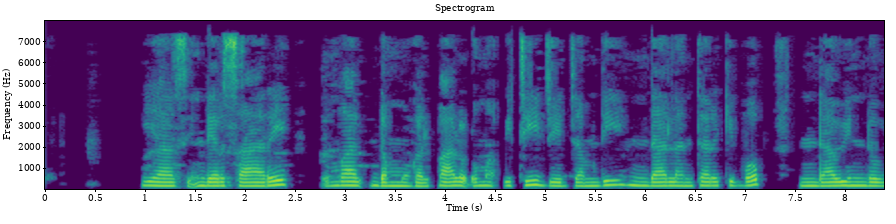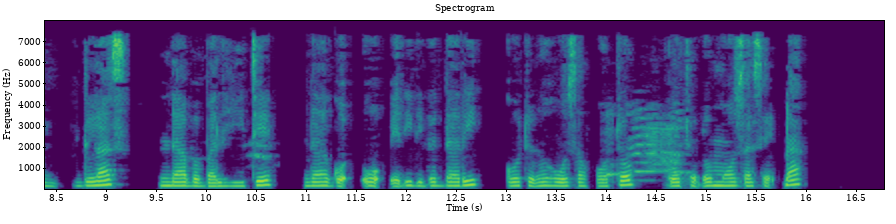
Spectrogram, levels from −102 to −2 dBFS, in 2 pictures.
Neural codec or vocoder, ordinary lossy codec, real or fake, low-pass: none; AAC, 32 kbps; real; 7.2 kHz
